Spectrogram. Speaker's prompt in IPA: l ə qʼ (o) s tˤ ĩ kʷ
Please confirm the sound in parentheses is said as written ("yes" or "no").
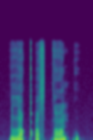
yes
